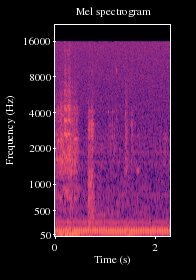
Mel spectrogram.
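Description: A steady low electrical hum under a few faint, light taps of plastic toy pieces being moved on a tabletop.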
